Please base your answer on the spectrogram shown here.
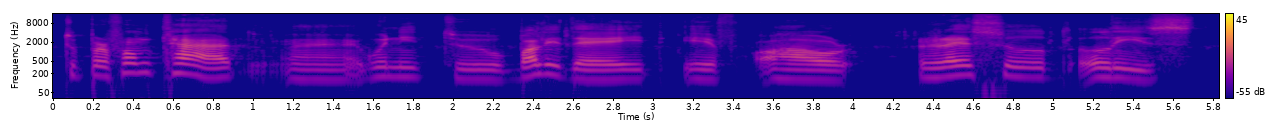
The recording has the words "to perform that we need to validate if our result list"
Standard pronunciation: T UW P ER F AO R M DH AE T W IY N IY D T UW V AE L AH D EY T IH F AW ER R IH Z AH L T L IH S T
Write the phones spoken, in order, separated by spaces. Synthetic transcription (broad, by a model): T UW P ER F AO R M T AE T W IY N IY D T UW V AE L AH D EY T IH F AW ER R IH S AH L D L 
